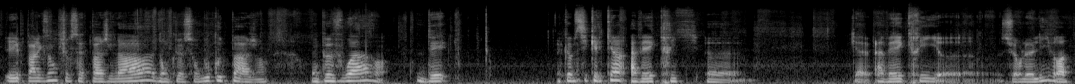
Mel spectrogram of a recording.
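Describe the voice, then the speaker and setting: A man's voice: medium pitch, a little slow. Chatty young man with fillers. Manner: chatty, hesitant, many fillers and restarts. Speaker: collector showing his items. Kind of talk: casual show-and-tell vlog. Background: faint noise and clicks.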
